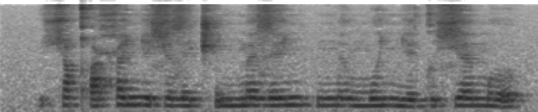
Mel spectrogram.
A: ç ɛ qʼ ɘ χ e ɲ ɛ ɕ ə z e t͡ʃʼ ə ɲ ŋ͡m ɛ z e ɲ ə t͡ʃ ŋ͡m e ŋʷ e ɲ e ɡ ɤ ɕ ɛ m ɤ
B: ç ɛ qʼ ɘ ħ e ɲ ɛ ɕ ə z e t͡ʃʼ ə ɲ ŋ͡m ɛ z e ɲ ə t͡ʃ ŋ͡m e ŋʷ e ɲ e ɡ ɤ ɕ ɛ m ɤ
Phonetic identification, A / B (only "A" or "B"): B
